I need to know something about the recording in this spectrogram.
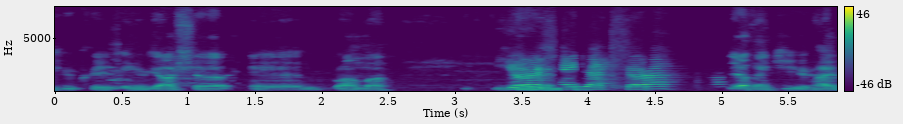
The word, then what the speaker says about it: Urusei Yatsura: I butchered this so bad. Yurishi Yatashi, the original first animated series that the wonderful lady who created Inuyasha and Ranma. Yurusei Yatsura?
